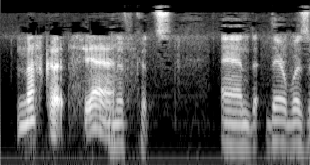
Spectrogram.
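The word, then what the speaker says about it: mfkzt: Now, you speak to great length in Lost Secrets of the Sacred Ark about something that you call, I can't even pronounce it, Mifkut? Mifkuts, yeah.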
